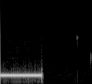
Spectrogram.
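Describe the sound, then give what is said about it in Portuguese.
A telephone busy signal: one steady, low-pitched tone sounds alone for under half a second, then cuts to silence broken by two faint clicks. “Vou fazer ligação. O número está ocupado.”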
